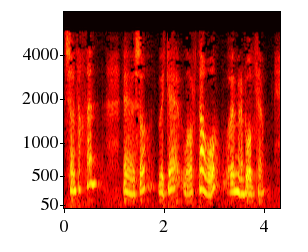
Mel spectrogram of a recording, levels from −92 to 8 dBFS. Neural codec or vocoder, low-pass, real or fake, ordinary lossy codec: codec, 16 kHz in and 24 kHz out, 0.6 kbps, FocalCodec, streaming, 4096 codes; 7.2 kHz; fake; MP3, 24 kbps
